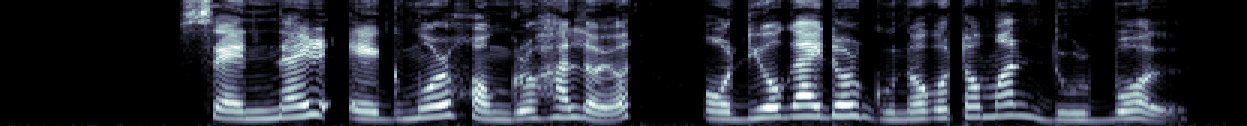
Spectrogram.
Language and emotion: Assamese, disgusted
